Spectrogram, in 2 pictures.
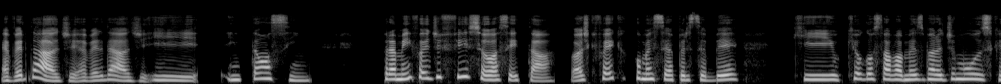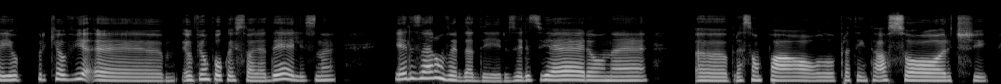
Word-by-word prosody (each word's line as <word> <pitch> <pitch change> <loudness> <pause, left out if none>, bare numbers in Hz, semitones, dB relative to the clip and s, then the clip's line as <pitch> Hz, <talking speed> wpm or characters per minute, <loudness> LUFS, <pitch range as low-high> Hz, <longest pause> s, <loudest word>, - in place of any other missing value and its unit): É 180 - -1
verdade, 185 - +3
é 165 +3 -5
verdade 180 -3 -1
e 190 -3 -1 0.3
então 220 +5 +1
assim, 185 -8 -4 0.7
para 240 -2 +6
mim 240 +5 +5
foi 290 -3 0
difícil 340 -4 0
eu 205 - +7
aceitar, 195 -7 0 0.2
eu 175 - 0
acho 205 +3 0
que - - -20
foi 260 -2 +1
aí - - -1
que 285 - -23
eu - - -27
comecei 250 -5 +3
a 215 - 0
perceber 205 +2 0 0.5
que 220 -1 +1
o - - -4
que 240 - -8
eu 250 - 0
gostava 235 -2 +3
mesmo 220 +2 +1
era 225 -1 +4
de 220 - -5
música, 245 -4 +2
e 195 - +2
eu 205 -1 -1 0.2
porque 230 +1 -5
eu 225 - +2
via, 240 +2 -2
eh, 170 -3 -2 0.2
eu 200 +3 -1
vi 220 - -2
um 235 - +3
pouco 210 -2 0
a - - -1
história 175 -4 -4
deles, 205 -2 0
né, 200 +1 -3 0.6
e 235 - -2
eles 265 +2 +1
eram 290 0 +4
verdadeiros, 165 -6 -4
eles 190 +2 -3
vieram, 200 -2 +3
né, 185 0 -1 0.5
hã, 175 -1 0
para 175 - -6
São 200 +1 -1
Paulo, 180 -2 +2
para 185 +1 -7
tentar 180 -1 -3
a - - -1
sorte, 180 -2 +2
200 Hz, 185 wpm, -23 LUFS, 180-225 Hz, 0.7 s, eu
